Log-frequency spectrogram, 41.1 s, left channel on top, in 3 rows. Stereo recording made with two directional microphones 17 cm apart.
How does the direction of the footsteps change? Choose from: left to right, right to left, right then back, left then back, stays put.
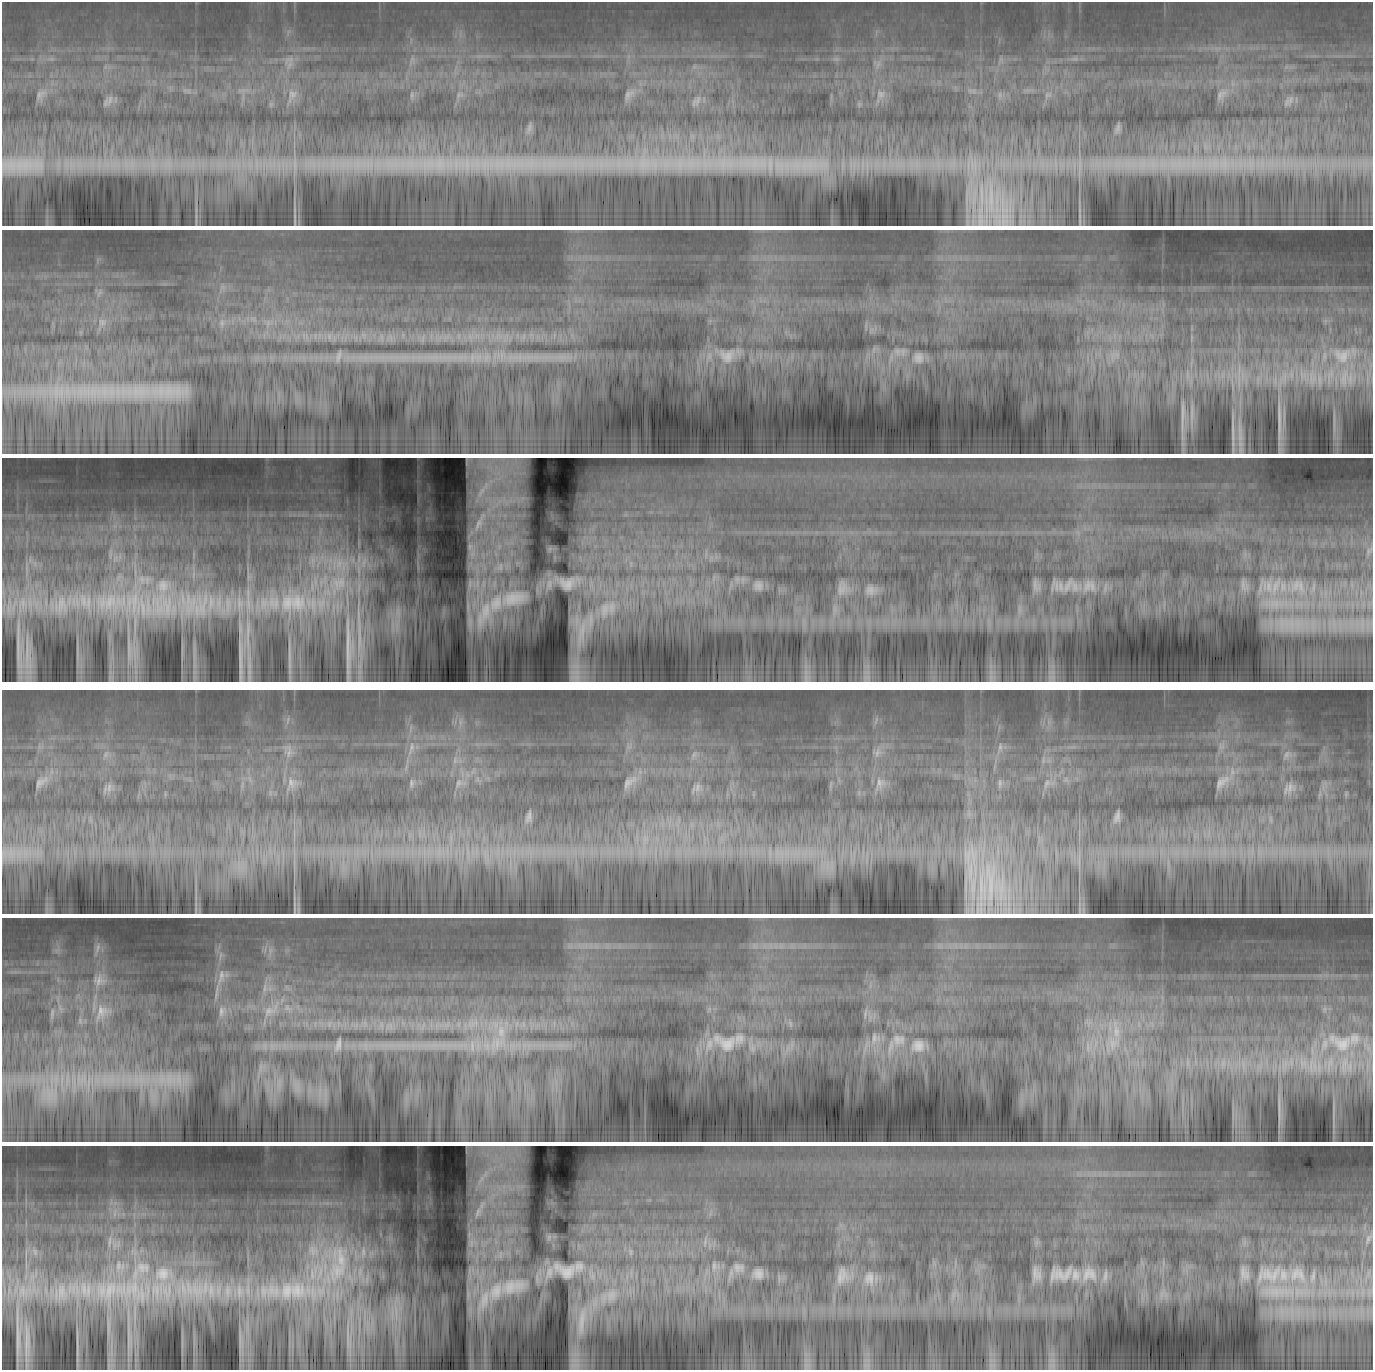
right then back.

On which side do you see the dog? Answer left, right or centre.
right.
